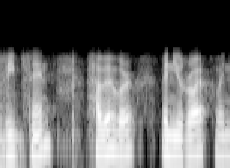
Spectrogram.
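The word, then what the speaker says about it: siebzehn: as you see here 17 it was not Z and Zen but it was Z Zen however when you WR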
